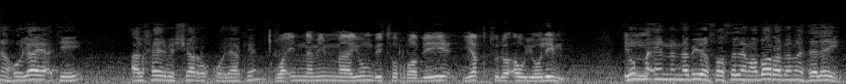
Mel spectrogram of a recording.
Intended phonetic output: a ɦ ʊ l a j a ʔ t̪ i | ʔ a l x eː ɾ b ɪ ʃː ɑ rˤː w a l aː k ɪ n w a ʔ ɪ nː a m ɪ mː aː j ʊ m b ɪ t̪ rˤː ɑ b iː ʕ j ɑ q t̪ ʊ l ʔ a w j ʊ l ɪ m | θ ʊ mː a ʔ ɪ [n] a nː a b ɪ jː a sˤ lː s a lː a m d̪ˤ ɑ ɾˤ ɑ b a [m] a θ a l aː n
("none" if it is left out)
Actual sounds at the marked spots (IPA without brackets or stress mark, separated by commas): nː, m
